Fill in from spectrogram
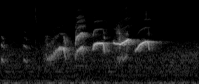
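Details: Female Indian ringneck parakeet feeding on grass outdoors among many birds; one loud chattering call of quick rising and falling whistled notes lasting about a second, on a quiet background.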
